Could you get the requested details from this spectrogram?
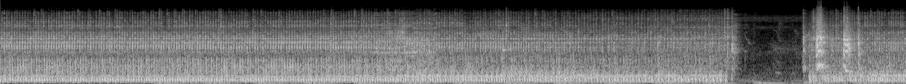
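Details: Lawn mower small engine that is hard to start: buzzes with an uneven, wavering beat that hunts rather than holds steady, then cuts out; running rough.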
